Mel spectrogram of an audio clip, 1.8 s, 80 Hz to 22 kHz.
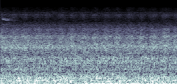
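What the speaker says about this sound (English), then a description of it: "Passenger train is going fine." Passenger train rolling along in Transport Fever 2, a steady, even rumble of rail and wagon noise holding at a constant level throughout with no breaks or voices.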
